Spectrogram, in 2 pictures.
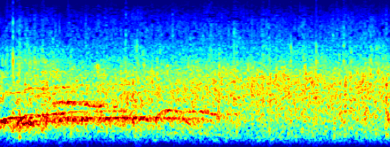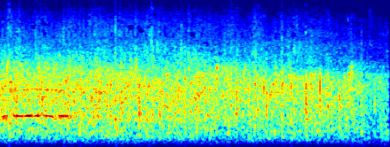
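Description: A school audience at a youth mental health partnership event bursts into sustained applause with some cheering, dense and steady throughout before easing slightly at the end.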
